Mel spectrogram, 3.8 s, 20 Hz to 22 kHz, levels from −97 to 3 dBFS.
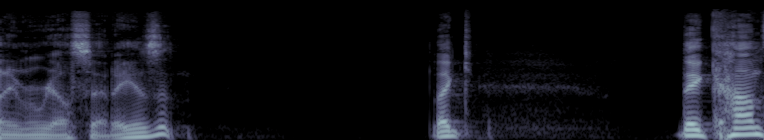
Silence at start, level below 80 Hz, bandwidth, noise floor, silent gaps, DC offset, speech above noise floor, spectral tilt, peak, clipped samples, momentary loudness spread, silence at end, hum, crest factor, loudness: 0 s; -62 dBFS; 16 kHz; under -90 dBFS; none; under 0.1%; over 57 dB; -5 dB/octave; -14 dBFS; under 0.1%; 12 LU; 0 s; none; 22 dB; -34 LUFS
